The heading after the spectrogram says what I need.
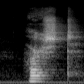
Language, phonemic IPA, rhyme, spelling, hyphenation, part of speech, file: Dutch, /ɦɑrst/, -ɑrst, harst, harst, noun / verb, Nl-harst.ogg
- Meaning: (noun) 1. a cut of meat 2. obsolete form of hars; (verb) inflection of harsten: 1. first/second/third-person singular present indicative 2. imperative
